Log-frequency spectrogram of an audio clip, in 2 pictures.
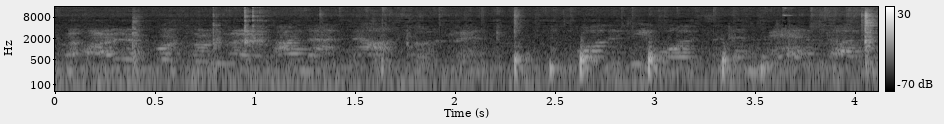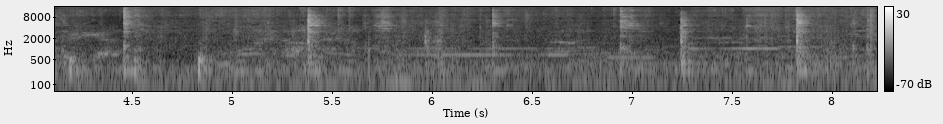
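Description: Masala pori ingredients such as peanuts, garlic and curry leaves sauté in a pan, with frequent scraping stirs and ladle clinks over a soft sizzle while a voice talks quietly.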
